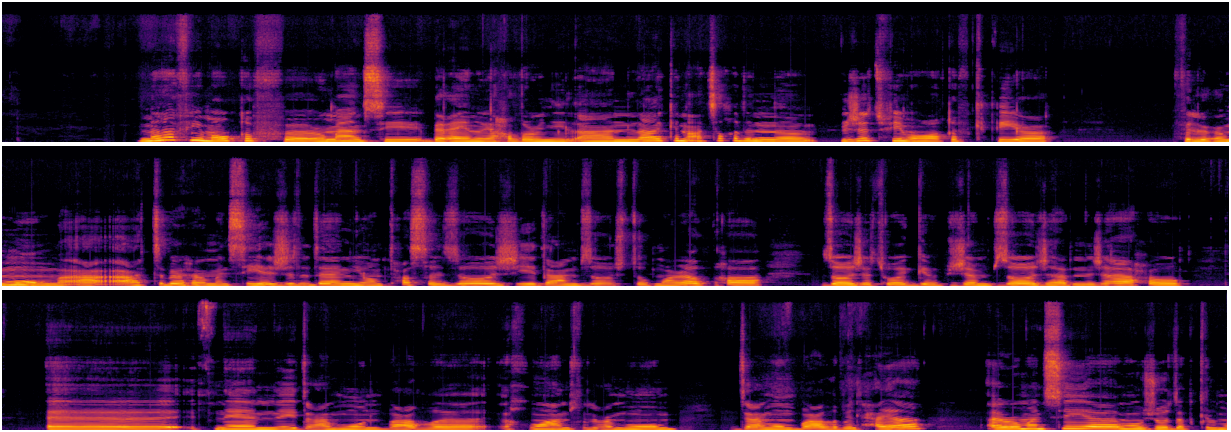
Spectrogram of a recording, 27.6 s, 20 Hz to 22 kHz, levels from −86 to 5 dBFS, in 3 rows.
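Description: A faint, regular ticking, about ten per second, runs under the speech from 0.10 s to 27.52 s. These are clock slip clicks, likely from two unsynchronised device clocks about 200 ppm apart, each slip dropping or repeating one sample.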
